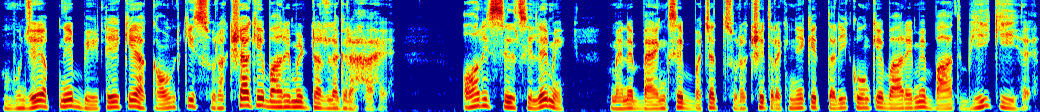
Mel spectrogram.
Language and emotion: Hindi, fearful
